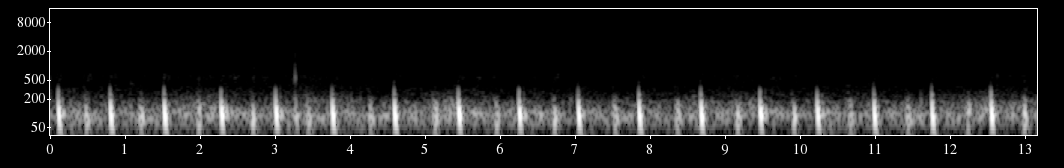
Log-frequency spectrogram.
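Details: ASMR sleep-aid recording of heart and breathing sounds: steady, regular low heart thumps at about 70 per minute over a soft background hum; a normal heartbeat.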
